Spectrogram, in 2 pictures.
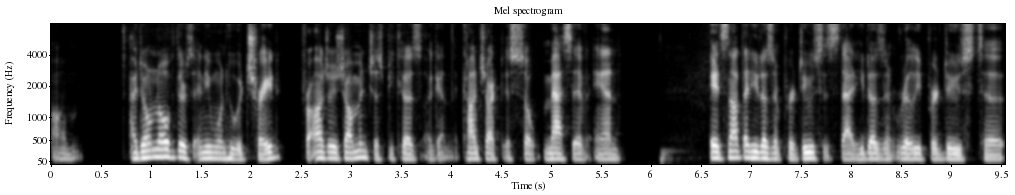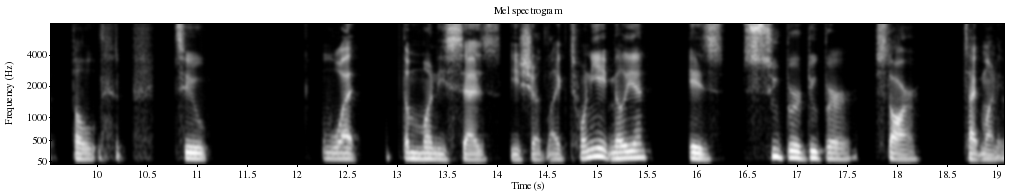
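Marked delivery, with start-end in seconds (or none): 14.5-19.1 slow, stretched-out "super duper star". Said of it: "Maybe not super duper star".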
